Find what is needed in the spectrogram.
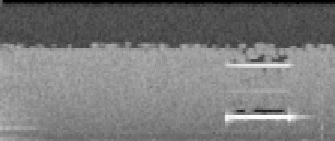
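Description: A racket swingweight machine gives one short electronic beep near the end, a steady high tone lasting under half a second, signalling that its swing weight measurement is done. Before it there is only faint room tone.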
